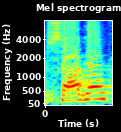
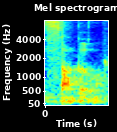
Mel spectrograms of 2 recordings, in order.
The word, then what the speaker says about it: Sacco: Is it Mr. Sago? Am I pronouncing that correctly? Sacco. I'm sorry? It's Sacco.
